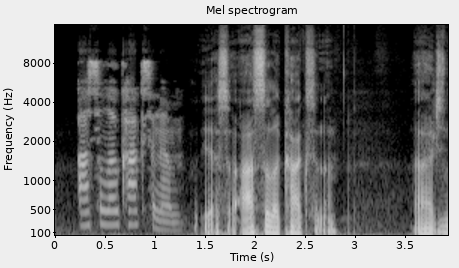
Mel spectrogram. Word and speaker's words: Oscillococcinum: Here's the pronunciation. Oscillococcinum.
